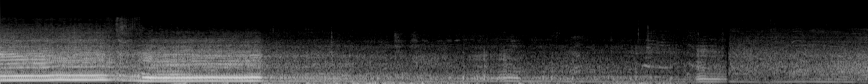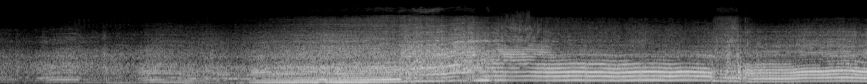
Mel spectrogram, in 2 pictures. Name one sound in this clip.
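A rally car engine revs hard, rising and falling in pitch as it roars past.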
